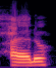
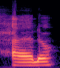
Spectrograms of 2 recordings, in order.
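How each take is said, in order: The two takes are said the same way.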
